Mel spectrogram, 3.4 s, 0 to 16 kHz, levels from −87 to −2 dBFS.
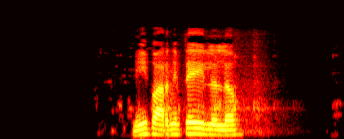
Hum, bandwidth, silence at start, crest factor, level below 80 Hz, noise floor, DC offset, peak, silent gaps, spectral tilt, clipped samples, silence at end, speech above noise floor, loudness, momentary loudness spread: none; 7.6 kHz; 1.35 s; 18 dB; -58 dBFS; under -90 dBFS; under 0.1%; -2 dBFS; none; -6.5 dB/octave; under 0.1%; 0.85 s; over 74 dB; -17 LUFS; 10 LU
